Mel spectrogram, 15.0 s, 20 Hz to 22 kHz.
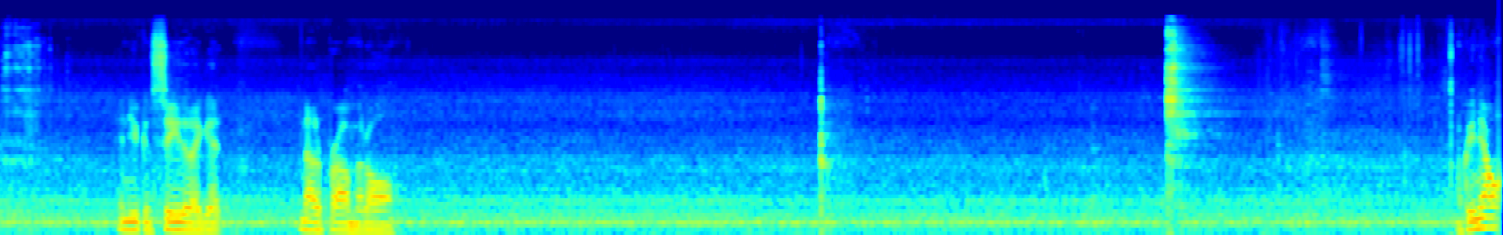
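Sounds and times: steady low hum: 0:00.0 - 0:15.0
metal plate ringing clink: 0:11.7 - 0:12.3.

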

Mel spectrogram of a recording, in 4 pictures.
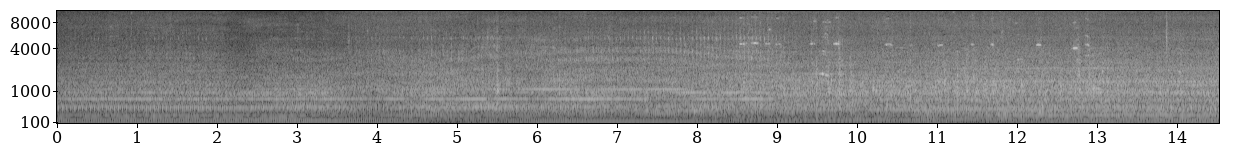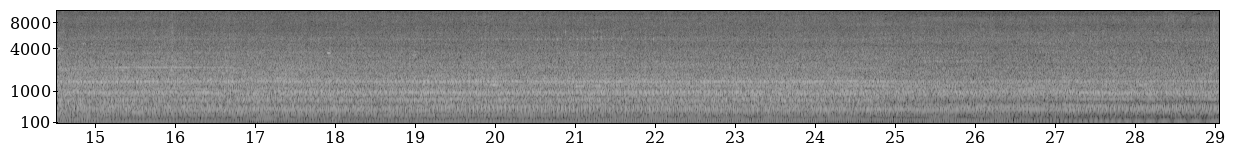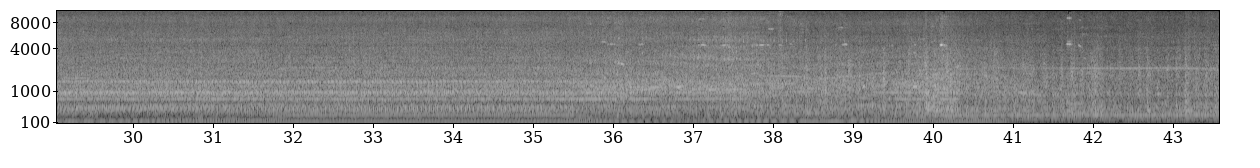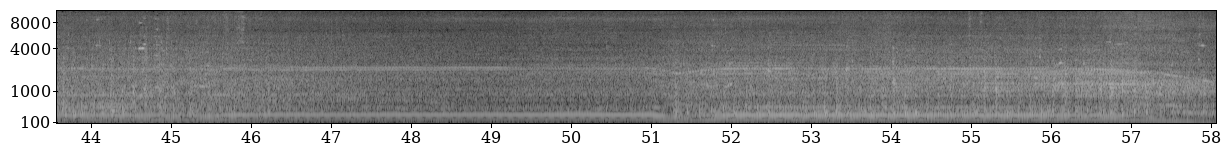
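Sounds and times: heavy diesel machinery running: 0:00.0 - 0:58.0.

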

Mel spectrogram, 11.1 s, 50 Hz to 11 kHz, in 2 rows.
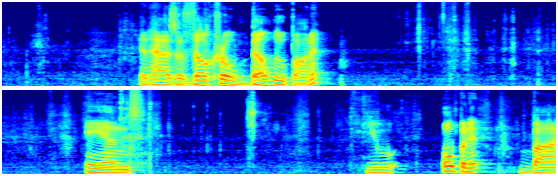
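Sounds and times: knife sheath rustling and ticking: 0:04.0 - 0:10.8.

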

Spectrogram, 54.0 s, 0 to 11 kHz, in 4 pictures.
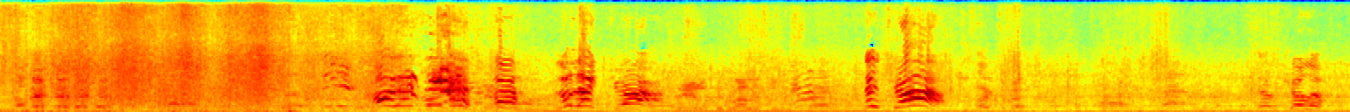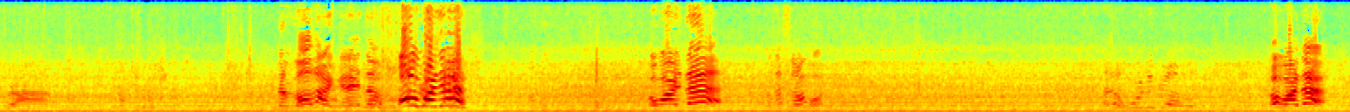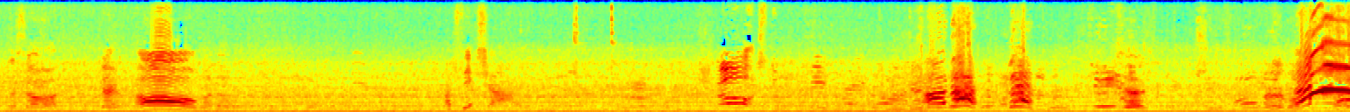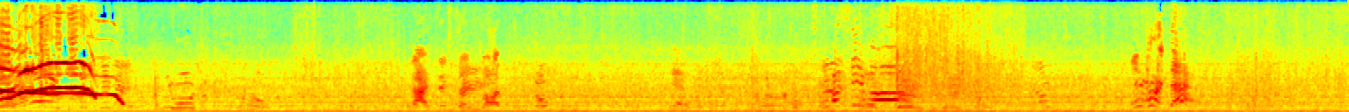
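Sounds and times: speedboat engine droning: 0:00.0 - 0:53.9
people calling out: 0:02.8 - 0:09.7, 0:39.8 - 0:43.2.

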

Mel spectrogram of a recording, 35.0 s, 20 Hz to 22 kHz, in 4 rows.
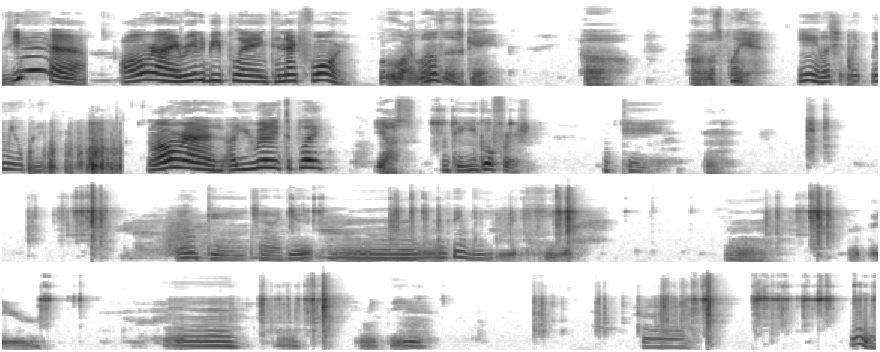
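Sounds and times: plastic checkers rattling: 0:08.4 - 0:10.0, 0:13.0 - 0:14.0, 0:16.8 - 0:17.1, 0:17.8 - 0:18.6, 0:20.4 - 0:20.8, 0:21.4 - 0:23.4, 0:25.1 - 0:26.0, 0:26.6 - 0:27.1, 0:28.6 - 0:29.7, 0:31.6 - 0:35.0
plastic checker clattering down grid: 0:17.8 - 0:18.6.

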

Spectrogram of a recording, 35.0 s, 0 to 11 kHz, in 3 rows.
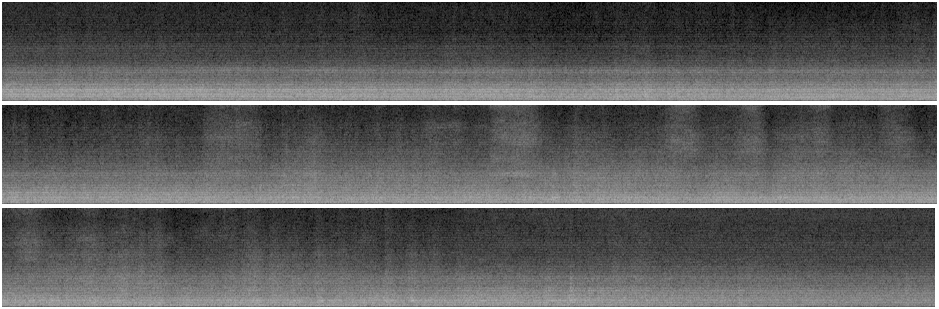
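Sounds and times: diesel train drone: 0:00.0 - 0:35.0
train coaches rolling by: 0:00.0 - 0:35.0.

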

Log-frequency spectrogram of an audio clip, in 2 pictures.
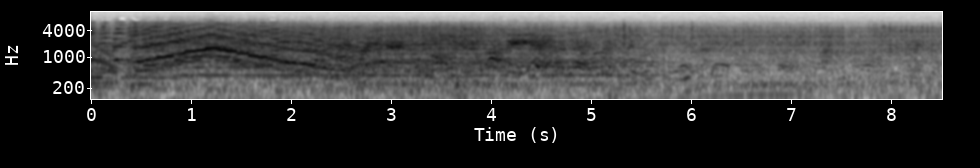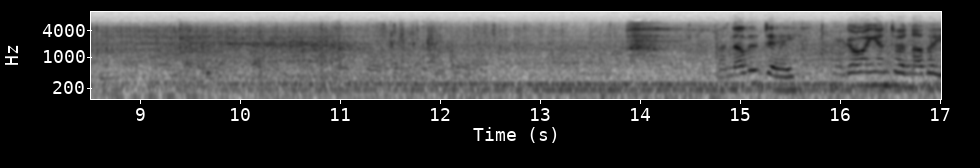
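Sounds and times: crowd babble: 0:00.0 - 0:17.0
traffic: 0:00.0 - 0:17.0.

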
